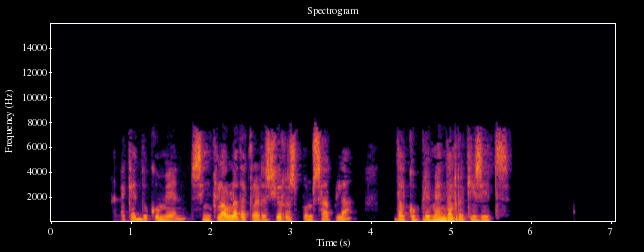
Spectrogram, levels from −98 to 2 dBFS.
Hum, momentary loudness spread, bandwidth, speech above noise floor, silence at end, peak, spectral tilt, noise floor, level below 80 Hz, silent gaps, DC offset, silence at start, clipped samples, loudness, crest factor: none; 11 LU; 8 kHz; over 67 dB; 1.35 s; -6 dBFS; -5 dB/octave; under -90 dBFS; -58 dBFS; 3.83-3.92 s, 4.09-4.28 s; under 0.1%; 0.9 s; under 0.1%; -23 LUFS; 18 dB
